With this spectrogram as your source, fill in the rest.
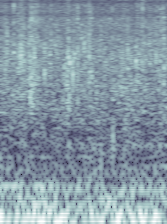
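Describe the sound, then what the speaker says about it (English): Rain falling outdoors on a rainy autumn day, a soft, steady hiss of drops with a low rumbling undertone, faint and continuous with no voices. "as you can tell, it's rainy out today"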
